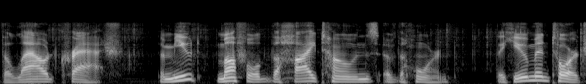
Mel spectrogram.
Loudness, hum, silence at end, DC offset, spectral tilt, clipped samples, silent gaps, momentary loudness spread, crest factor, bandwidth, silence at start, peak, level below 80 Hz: -19 LUFS; none; 0 s; under 0.1%; -2.5 dB/octave; under 0.1%; none; 12 LU; 20 dB; 7.8 kHz; 0 s; 0 dBFS; -60 dBFS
